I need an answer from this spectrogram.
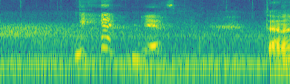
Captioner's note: awkward Laughter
